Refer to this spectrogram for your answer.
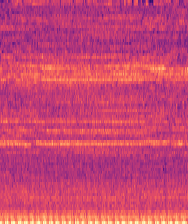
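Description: Lumpy idle with a pulse that keeps stumbling and skipping unevenly; a random misfire caused by failing coil packs on two cylinders.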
